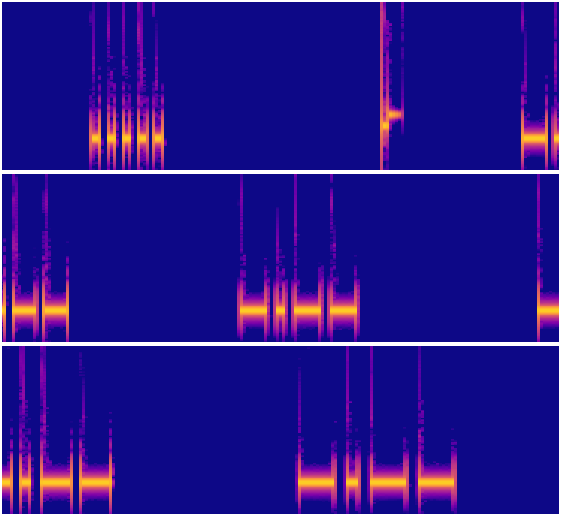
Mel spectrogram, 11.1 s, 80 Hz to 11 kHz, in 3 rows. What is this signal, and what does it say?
Morse code, heard as a keyed tone, about 20 wpm, spaced as for 6 wpm, 700 Hz. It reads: 5 YYYY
